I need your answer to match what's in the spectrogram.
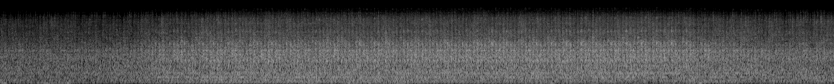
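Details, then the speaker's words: Bandit 200XP diesel wood chipper at low rpm with no throttle: the diesel stays steady while the clutch eases in and the disc spins up smoothly, with no slip or clatter. Normal clutch engagement. "just going ahead and ease this clutch in if you listen you can hear it that's what i always do i always listen for it"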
